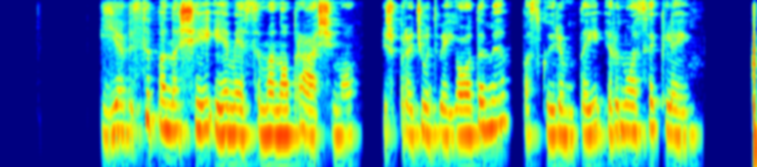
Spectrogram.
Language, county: Lithuanian, Alytus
